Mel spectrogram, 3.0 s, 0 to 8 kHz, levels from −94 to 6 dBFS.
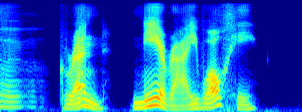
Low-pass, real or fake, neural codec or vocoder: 7.2 kHz; fake; codec, 16 kHz, about 1 kbps, DyCAST, with the encoder's durations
